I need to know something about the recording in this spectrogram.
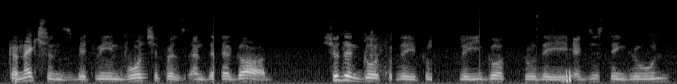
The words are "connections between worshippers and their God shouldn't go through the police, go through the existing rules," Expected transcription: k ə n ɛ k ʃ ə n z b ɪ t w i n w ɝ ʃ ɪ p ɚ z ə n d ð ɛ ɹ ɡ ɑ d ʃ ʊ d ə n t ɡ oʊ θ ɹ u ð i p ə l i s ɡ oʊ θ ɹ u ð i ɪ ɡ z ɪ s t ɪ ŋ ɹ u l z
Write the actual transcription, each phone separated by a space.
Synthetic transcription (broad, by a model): k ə n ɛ k ʃ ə n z b ɪ t w i n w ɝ ʃ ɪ p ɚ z ə n d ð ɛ ɹ ɡ ɑ d ʃ ʊ d ə n t ɡ oʊ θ ɹ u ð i p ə l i ɡ oʊ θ ɹ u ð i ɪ ɡ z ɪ s t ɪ ŋ ɹ u l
